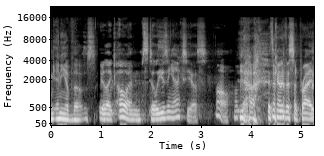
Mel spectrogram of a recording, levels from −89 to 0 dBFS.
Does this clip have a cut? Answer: no; 0 cuts

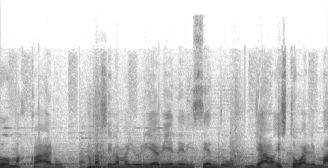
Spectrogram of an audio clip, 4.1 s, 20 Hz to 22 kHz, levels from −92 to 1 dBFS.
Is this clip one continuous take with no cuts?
no; 2 cuts; at 0.9 s, 3.0 s

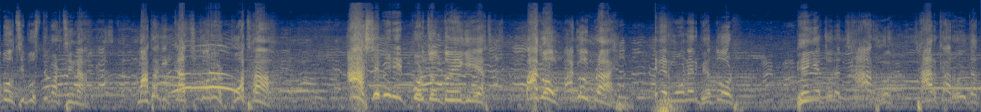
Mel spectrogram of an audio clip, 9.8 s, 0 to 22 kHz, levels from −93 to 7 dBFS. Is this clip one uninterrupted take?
no; 1 cut; at 6.4 s

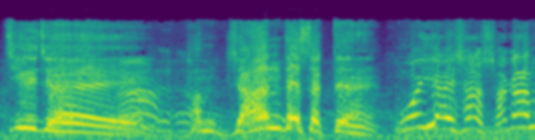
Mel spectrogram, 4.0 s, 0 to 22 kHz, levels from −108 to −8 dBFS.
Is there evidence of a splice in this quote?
yes; 1 cut; at 2.9 s

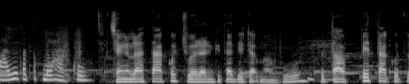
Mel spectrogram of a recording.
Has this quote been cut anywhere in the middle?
yes; 1 cut; at 1.0 s

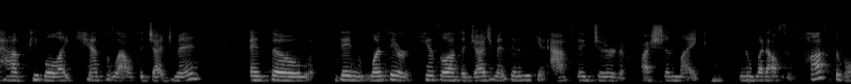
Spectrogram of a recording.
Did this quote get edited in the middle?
no; 0 cuts

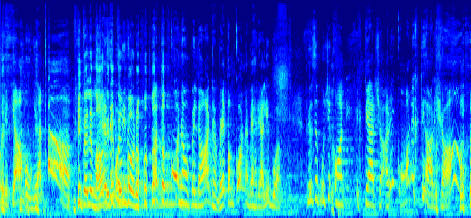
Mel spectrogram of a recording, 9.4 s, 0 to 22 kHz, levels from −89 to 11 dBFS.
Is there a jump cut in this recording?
no; 0 cuts

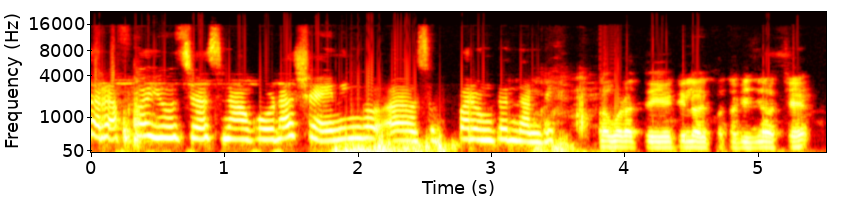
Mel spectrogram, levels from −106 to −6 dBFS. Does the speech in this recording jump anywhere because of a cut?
yes; 1 cut; at 3.8 s

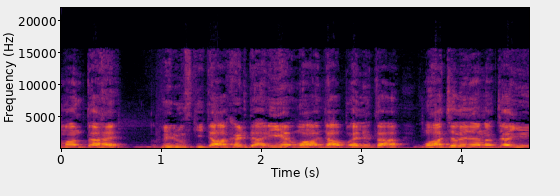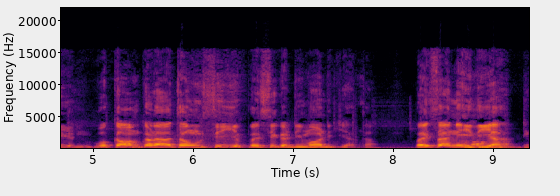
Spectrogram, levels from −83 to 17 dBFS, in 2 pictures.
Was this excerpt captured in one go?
no; 1 cut; at 4.7 s

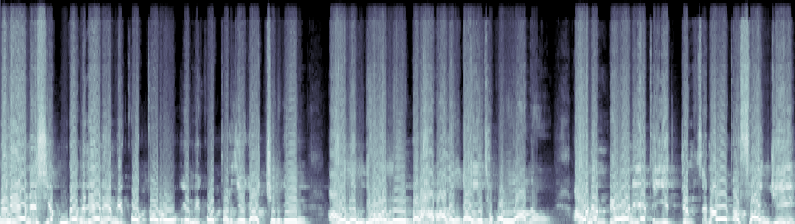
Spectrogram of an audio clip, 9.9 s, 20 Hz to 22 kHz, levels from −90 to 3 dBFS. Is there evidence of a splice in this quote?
no; 0 cuts

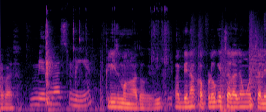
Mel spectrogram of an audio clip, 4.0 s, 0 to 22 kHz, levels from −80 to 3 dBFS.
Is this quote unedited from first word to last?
no; 2 cuts; at 1.5 s, 2.5 s

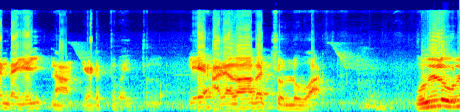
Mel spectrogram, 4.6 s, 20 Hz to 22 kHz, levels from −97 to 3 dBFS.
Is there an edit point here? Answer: yes; 1 cut; at 1.9 s

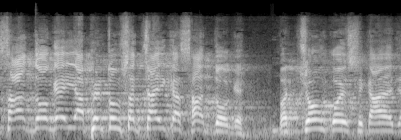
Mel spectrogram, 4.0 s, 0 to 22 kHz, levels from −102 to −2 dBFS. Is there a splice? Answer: yes; 1 cut; at 2.6 s

